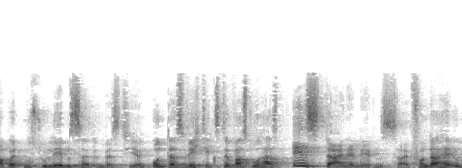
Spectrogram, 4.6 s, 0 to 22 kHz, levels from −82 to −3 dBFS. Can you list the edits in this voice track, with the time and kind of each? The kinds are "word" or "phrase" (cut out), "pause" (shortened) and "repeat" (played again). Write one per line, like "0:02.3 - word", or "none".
none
